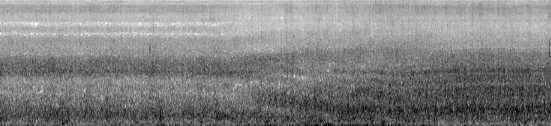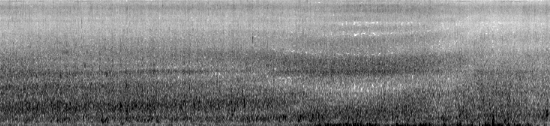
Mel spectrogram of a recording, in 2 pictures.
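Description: Shallow stream running over rocks: a steady rushing and rippling of water, growing somewhat louder about six seconds in.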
